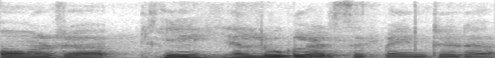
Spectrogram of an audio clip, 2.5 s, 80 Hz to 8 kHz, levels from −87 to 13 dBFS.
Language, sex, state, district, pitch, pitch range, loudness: Hindi, female, Bihar, Samastipur, 180 Hz, 175-190 Hz, -14 LUFS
